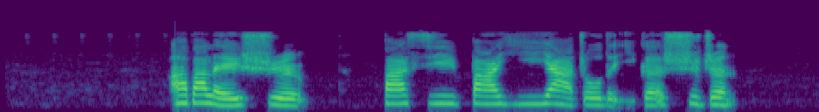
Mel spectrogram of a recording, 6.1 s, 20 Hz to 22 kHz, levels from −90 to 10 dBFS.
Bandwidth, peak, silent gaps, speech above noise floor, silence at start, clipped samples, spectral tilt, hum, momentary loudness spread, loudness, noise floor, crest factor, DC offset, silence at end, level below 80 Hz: 8 kHz; 0 dBFS; none; 58 dB; 1.3 s; under 0.1%; -2.5 dB/octave; none; 11 LU; -17 LUFS; -75 dBFS; 18 dB; under 0.1%; 0.65 s; -68 dBFS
